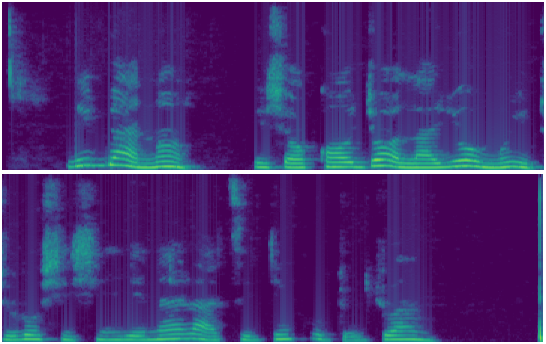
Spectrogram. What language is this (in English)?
Yoruba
